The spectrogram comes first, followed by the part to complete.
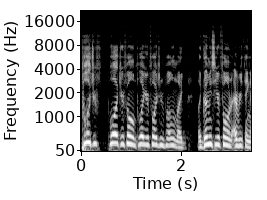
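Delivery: ordinary delivery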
